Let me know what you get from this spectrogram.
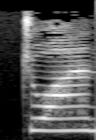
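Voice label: "zhuan1", Mandarin Chinese pinyin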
